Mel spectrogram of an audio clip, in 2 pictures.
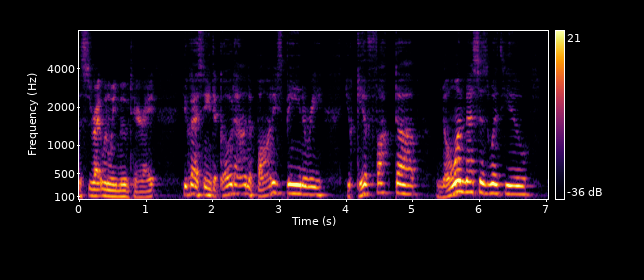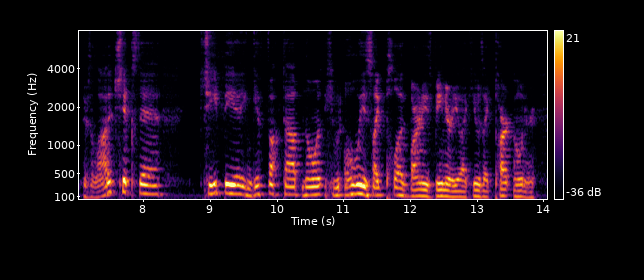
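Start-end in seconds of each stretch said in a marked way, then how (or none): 1.5-10.7 put-on heavy Brooklyn accent, laid on thick. Retelling how a man always plugged Barney's Beanery, in a thick Brooklyn accent. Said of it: "he had a thick, like, Brooklyn accent".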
